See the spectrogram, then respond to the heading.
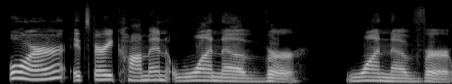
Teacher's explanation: we've dropped the OF completely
